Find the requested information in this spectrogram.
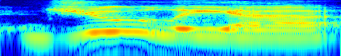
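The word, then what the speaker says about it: Giulia: friend emma berman played julia which if you're looking at the spelling of julia it's it's very italian it is spelt it is spelled g-i-u-l-i-a and then the only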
